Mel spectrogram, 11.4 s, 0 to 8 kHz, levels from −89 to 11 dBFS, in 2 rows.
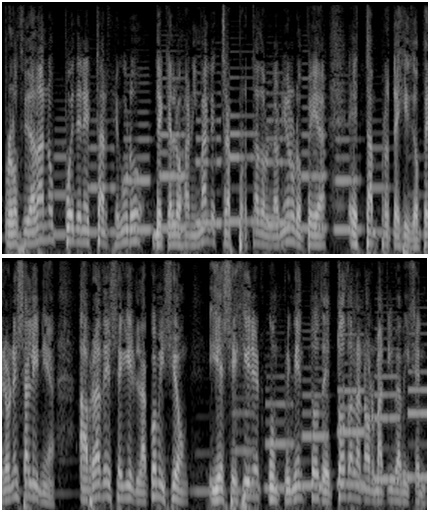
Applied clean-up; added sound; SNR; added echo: neural mask model RNNoise.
